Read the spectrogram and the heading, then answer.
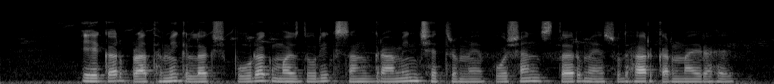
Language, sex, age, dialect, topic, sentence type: Maithili, male, 36-40, Eastern / Thethi, banking, statement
